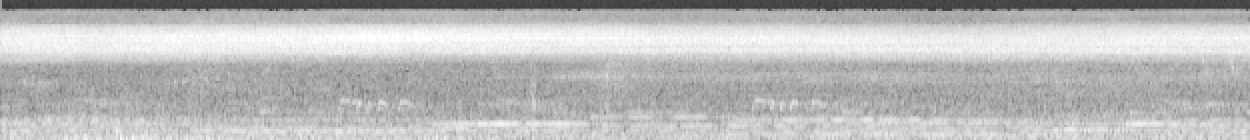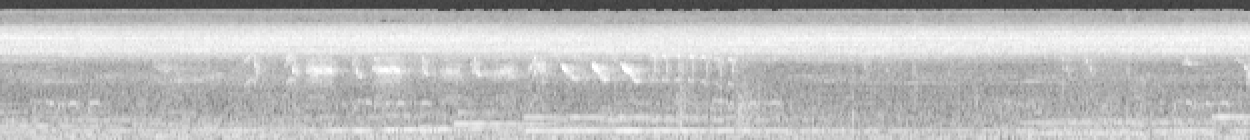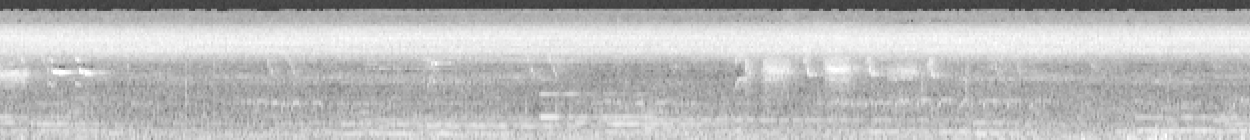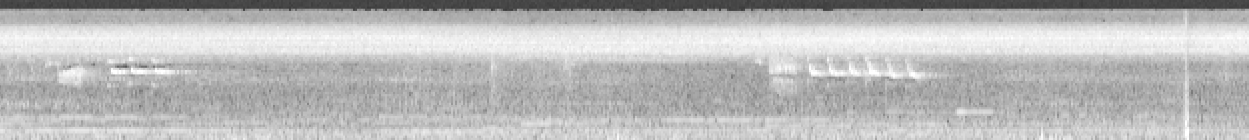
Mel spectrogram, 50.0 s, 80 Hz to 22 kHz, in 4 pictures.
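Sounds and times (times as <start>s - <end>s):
high-pitched insect drone: 0.0s - 49.9s.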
